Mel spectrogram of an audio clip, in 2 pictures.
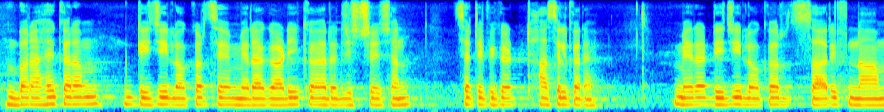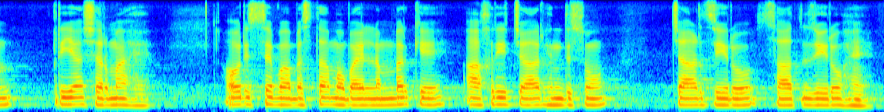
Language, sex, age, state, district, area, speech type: Urdu, male, 18-30, Uttar Pradesh, Saharanpur, urban, read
